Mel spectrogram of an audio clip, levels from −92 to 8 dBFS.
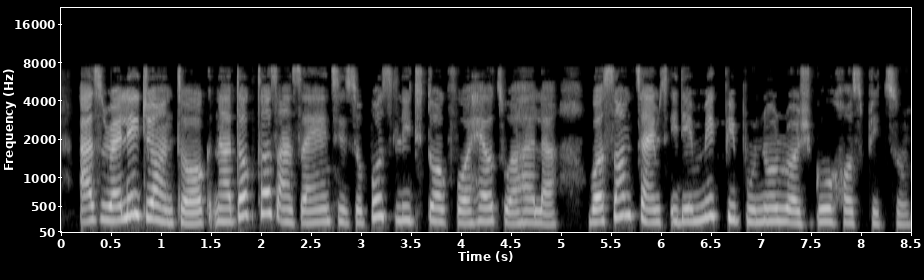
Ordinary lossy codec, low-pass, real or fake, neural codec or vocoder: none; 7.2 kHz; fake; vocoder, 44.1 kHz, 128 mel bands every 256 samples, BigVGAN v2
